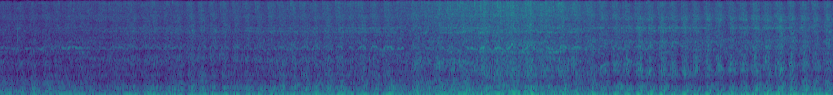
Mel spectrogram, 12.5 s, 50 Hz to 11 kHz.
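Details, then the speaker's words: Pontiac G8 V8 on its second start after engine rebuild: deep, steady rumble holding even through gentle revs, no ticking or knocking. Exhaust was refitted but not lining up right and will be checked, with a retune planned. Runs healthy. "So I'm gonna just get the exhaust looked at. But it seemed like it runs straight."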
